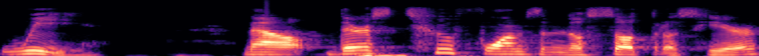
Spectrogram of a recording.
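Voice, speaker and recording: With an American accent, this man talks. He takes his words very slowly. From US South. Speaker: teacher. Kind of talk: lesson. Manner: casual.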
